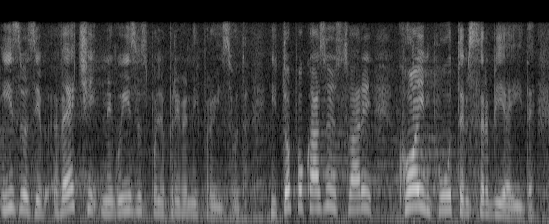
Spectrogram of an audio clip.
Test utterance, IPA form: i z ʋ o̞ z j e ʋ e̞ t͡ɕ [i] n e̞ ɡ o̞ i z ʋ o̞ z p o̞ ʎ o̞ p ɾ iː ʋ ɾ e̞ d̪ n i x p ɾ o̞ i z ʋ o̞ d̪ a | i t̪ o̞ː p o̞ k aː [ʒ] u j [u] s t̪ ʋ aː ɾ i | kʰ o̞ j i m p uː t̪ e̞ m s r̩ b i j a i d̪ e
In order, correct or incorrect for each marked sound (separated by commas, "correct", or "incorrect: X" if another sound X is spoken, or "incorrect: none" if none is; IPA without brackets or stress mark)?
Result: correct, incorrect: z, correct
